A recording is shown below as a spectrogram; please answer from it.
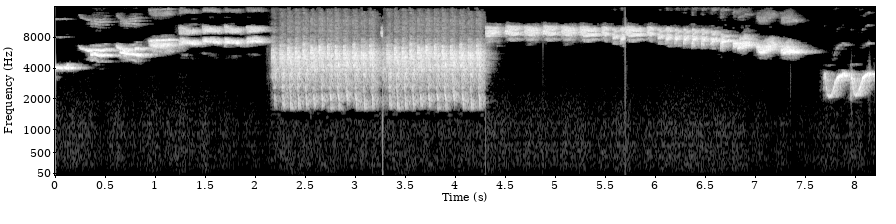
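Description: A Cuban bullfinch sings high, thin whistled phrases that slide and waver, broken by a dense buzzy trill and ending in a few quick warbled notes.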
